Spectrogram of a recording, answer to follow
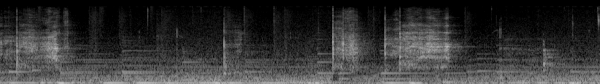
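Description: Metal spoon scraping thick red-wine cream out of a small saucepan, in a few separate scraping strokes, the longest about midway, over soft background music.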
